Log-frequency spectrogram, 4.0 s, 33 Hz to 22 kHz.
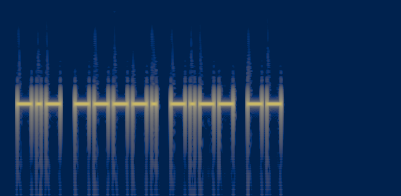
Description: Morse code, heard as a keyed tone, about 25 wpm, 700 Hz. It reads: K9YM
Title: USA Callsign DE Callsign - 4 Characters - 25wpm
